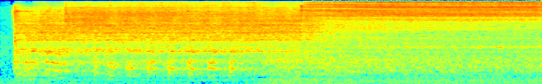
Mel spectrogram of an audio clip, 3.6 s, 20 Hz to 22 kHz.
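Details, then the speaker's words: 1990 Nissan pickup, no-start diagnosed as no fuel with the fuel pump removed: brake cleaner is misted into the intake and the engine catches within a moment of cranking and runs steadily on the spray, confirming missing fuel delivery. "you want to mist it yeah crank it right if you see it doesn't fire yeah do it again alright I'm going to spray it with braking crank it"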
